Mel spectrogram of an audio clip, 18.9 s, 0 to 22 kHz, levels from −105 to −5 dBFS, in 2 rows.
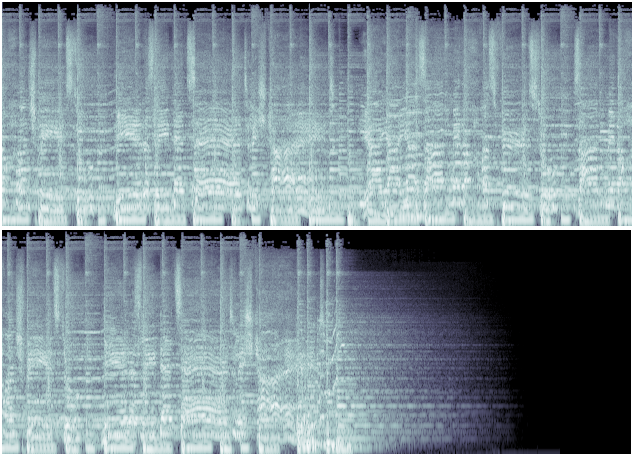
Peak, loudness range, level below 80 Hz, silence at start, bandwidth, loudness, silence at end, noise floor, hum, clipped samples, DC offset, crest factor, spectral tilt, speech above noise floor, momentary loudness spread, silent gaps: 0 dBFS; 3 LU; -22 dBFS; 0 s; over 20 kHz; -11 LUFS; 3.3 s; -78 dBFS; none; under 0.1%; under 0.1%; 12 dB; -3.5 dB/octave; 67 dB; 3 LU; none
